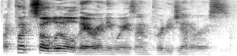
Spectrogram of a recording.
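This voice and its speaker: A young man hosting a casual tier-list ranking, his voice going hoarse, opinionated and trailing off into low mumbles. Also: quick pace. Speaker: host.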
